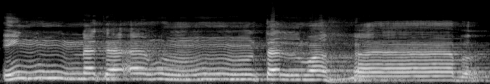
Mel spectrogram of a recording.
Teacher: ان کے نون کے اندر غنہ کریں گے، انت کے نون کے اندر اخفا کریں گے۔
